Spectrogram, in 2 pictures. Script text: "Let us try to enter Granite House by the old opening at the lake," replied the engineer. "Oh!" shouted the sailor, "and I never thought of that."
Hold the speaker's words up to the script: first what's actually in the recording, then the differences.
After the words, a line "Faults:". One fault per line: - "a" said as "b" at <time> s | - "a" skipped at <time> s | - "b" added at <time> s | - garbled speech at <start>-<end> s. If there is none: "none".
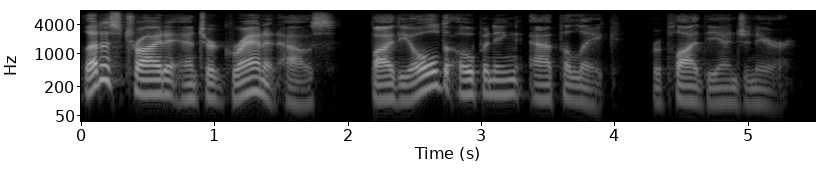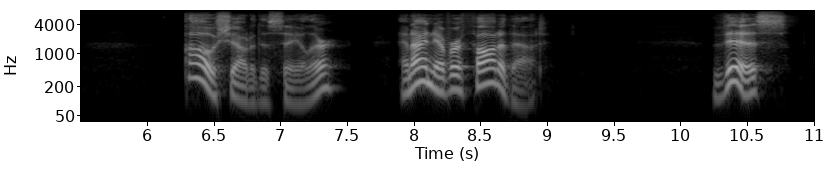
"Let us try to enter Granite House by the old opening at the lake," replied the engineer. "Oh!" shouted the sailor, "and I never thought of that." This
Faults:
- "This" added at 10.2 s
